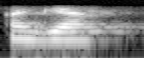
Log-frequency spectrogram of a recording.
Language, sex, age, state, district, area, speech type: Odia, female, 18-30, Odisha, Puri, urban, conversation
